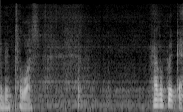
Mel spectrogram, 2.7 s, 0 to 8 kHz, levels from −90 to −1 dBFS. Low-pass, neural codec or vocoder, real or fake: 7.2 kHz; codec, 24 kHz, 1 kbps, SNAC; fake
